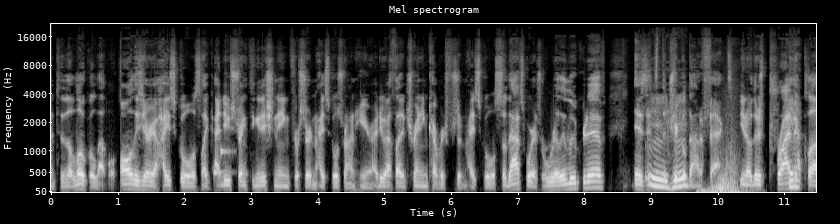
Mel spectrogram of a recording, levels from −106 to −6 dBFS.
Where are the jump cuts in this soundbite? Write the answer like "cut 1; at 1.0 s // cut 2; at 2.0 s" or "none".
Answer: cut 1; at 1.0 s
